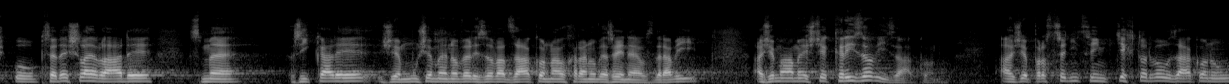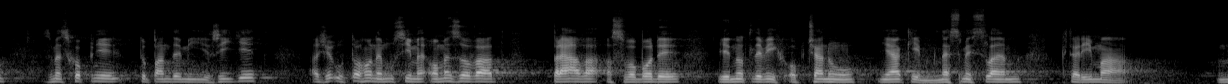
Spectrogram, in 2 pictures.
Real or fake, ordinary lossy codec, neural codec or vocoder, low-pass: fake; Opus, 64 kbps; vocoder, 44.1 kHz, 128 mel bands every 512 samples, BigVGAN v2; 14.4 kHz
